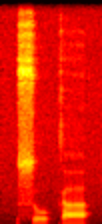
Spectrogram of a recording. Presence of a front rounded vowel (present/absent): absent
